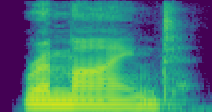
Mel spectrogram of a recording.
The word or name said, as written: remind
